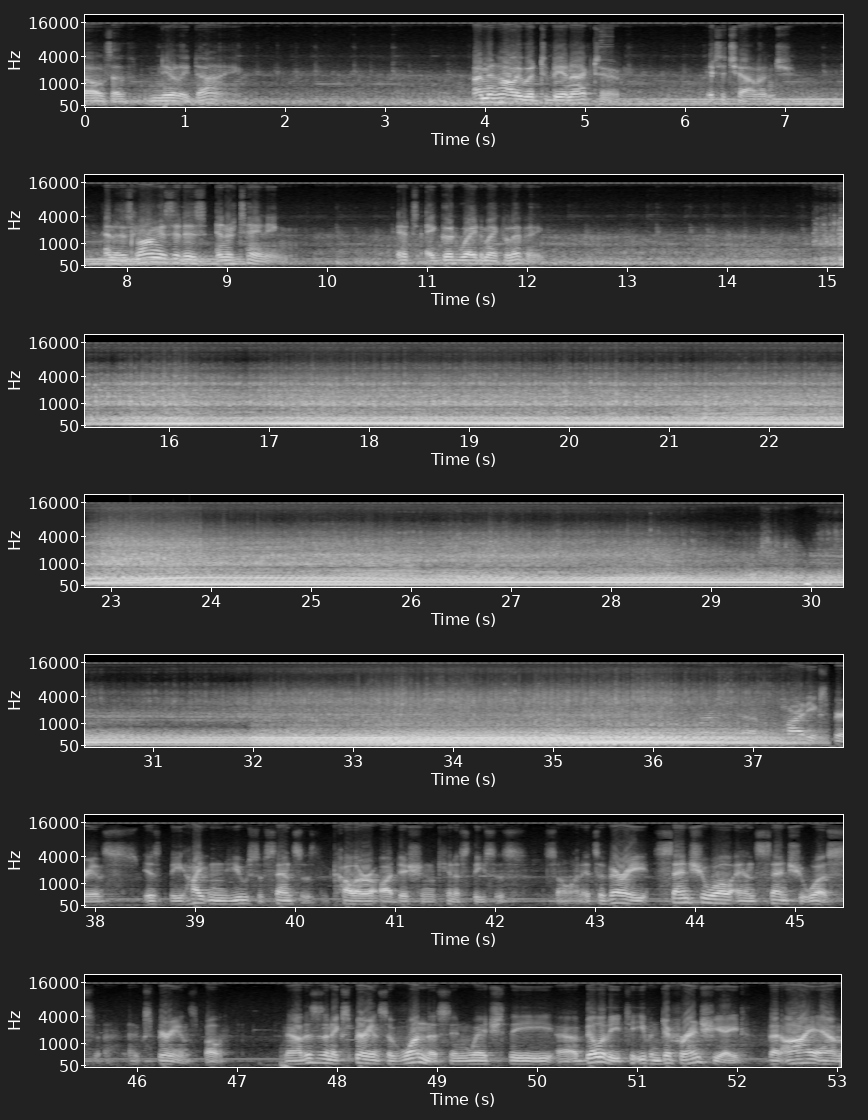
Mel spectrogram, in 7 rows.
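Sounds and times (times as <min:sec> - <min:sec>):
light aircraft piston engine: 0:00.0 - 0:53.0.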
